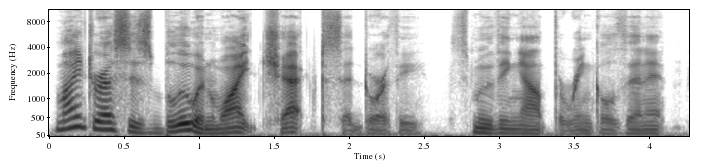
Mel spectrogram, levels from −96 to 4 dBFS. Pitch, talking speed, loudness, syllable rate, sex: 110 Hz, 210 wpm, -20 LUFS, 5.3 syllables/s, male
